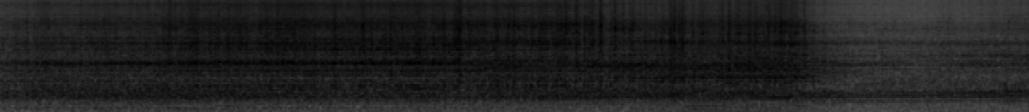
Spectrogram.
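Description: CRDi diesel engine idling with a steady, high-pitched whirring noise from its belt-driven pulleys, heard up close at the drive belt; it gets quieter about eight seconds in. The noise disappears with the drive belt removed, so it comes from an outside pulley bearing rather than inside the engine, most often the belt tensioner.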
